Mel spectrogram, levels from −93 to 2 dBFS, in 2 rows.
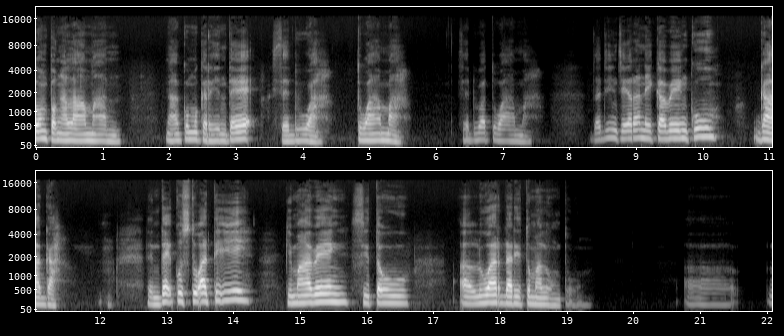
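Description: A ticking, zipper-like roughness rides on the speech as the level falls from 5.12 to 6.6 s, rises from 8.78 to 10.18 s, and drops faster from 18.6 to 19.32 s. This zipper noise comes from unsmoothed gain moved in 2 dB steps, each step clicking.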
